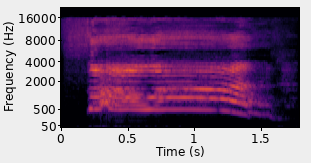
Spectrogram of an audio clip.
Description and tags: Battle Cry 4
Microphone Used: SM58
DAW Used: Reaper
Objects Used: Simply Recorded a friend of mine shouting into the microphone, microphone used popshield and used limiter and compression to avoid peaks
Battle, Cry, english, Male, Scream, Shout, vocals, voice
